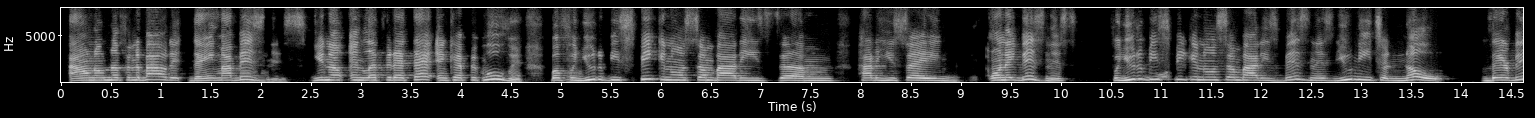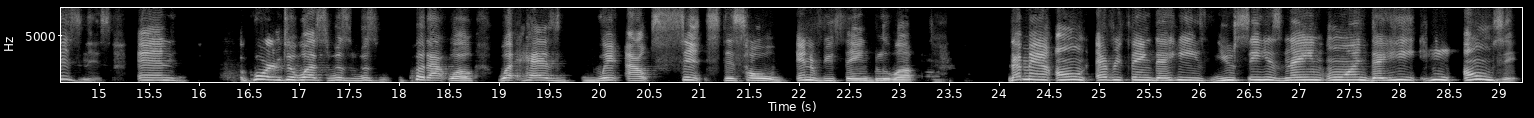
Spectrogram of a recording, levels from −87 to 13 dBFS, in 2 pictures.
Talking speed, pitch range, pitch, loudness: 180 wpm, 225-285 Hz, 255 Hz, -13 LUFS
